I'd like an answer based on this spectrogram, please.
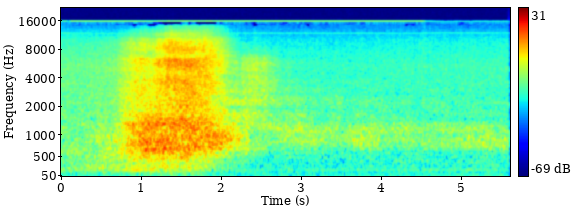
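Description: A vehicle passing by on the highway, its noise swelling about a second in and fading away again within about two seconds.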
